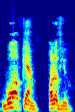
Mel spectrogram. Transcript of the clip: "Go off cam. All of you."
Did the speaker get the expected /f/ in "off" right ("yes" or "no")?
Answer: no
